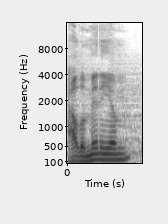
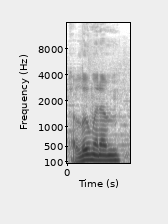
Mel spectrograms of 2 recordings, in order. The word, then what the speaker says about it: aluminium: And again, I specify aluminium. I know many people say aluminum. There are two different spellings. They are the same thing. There are two different pronunciations.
